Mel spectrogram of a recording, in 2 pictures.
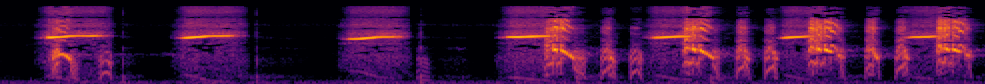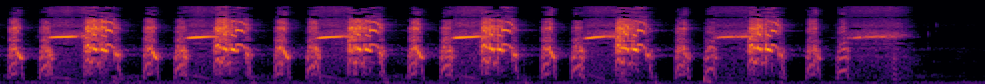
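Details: Male partridge voice: several sharp, upward-slurred whistles at first, then a faster run of whistles mixed with harsher chattering notes, closely repeated for several seconds.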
